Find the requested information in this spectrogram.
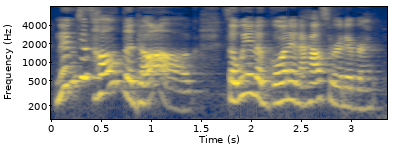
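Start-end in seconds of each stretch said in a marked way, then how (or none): none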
